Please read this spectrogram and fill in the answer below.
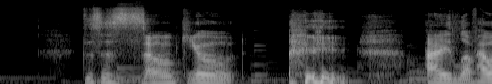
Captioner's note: laughs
